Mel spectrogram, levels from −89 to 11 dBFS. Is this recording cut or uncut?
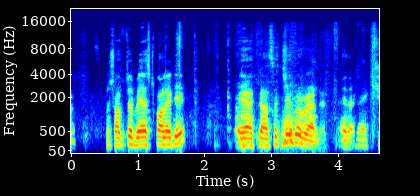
uncut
